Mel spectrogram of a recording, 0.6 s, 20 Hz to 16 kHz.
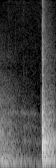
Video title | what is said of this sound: Building Evelyn: Fitting, glueing and fastening planks, EP18 | listen to that solid solid it's quite solid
